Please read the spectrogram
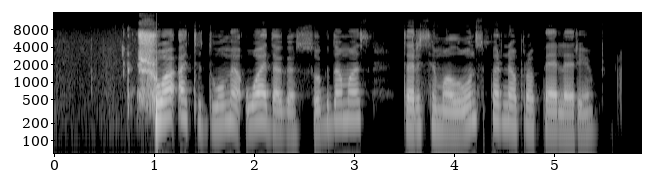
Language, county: Lithuanian, Vilnius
